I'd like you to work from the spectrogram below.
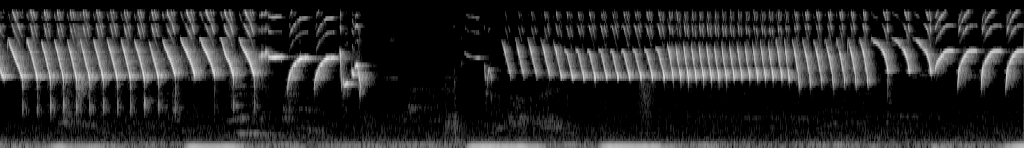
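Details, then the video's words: Canary in lure song with prinia and lovebird phrases, aimed at getting stalled canaries singing: long, very rapid trills and falling slurs, a one-second gap, then a dense buzzing trill continuing with more swooping notes. "Pancingan Kenari Gacor Cengkok Prenjak Lovebird! Ampuh Buat Memancing Kenari Macet Agar Gacor"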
